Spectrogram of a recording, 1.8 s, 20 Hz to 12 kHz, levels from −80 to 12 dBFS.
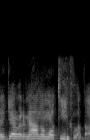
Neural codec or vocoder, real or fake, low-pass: codec, 16 kHz, 2 kbps, FreqCodec, smaller model; fake; 7.2 kHz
